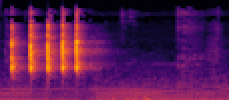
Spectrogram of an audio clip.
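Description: Five quick, sharp metallic taps in the first second, a steel tool knocked against metal at the crucible furnace, over a steady low hum.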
